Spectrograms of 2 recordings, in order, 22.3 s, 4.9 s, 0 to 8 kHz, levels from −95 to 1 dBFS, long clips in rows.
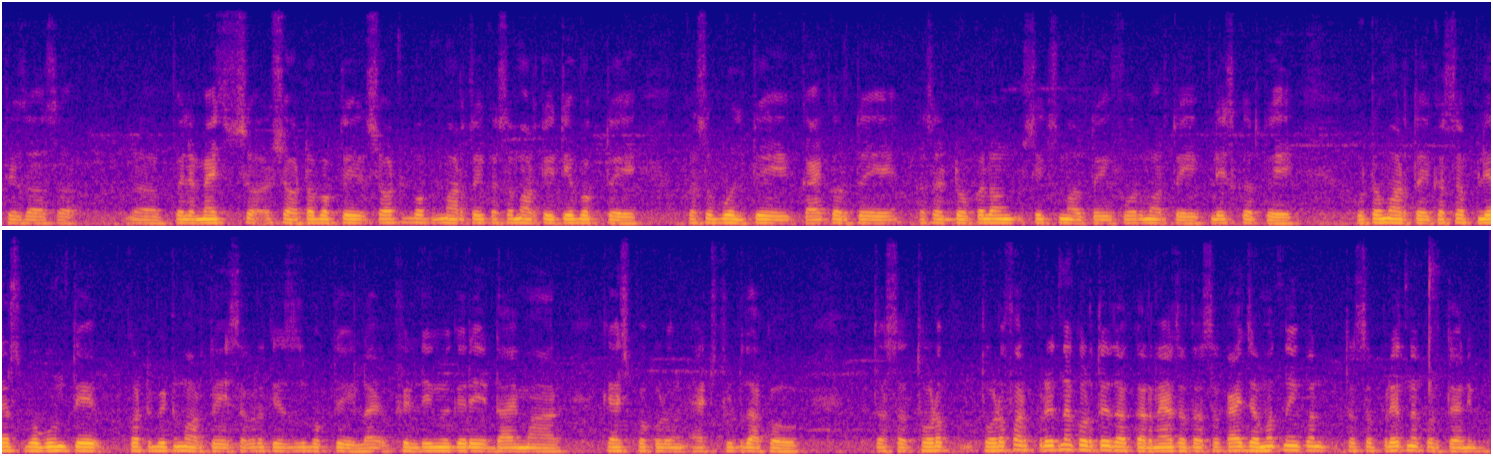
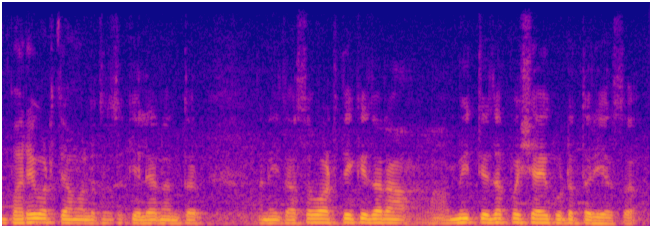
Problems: constant background noise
